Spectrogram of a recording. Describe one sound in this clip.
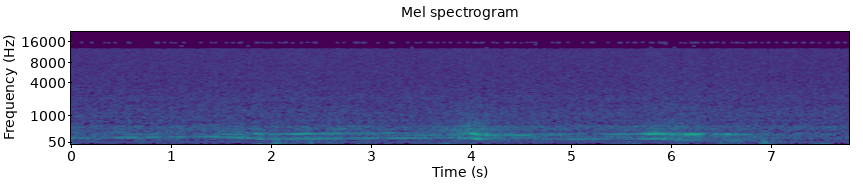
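A man speaks softly and slowly into a microphone, close by.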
